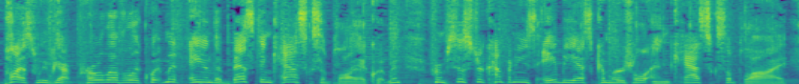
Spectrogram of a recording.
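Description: A high-pitched male voice reading an ad in a brisk, salesy pitch, with faint music behind him. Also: lively intonation. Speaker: ad announcer. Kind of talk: read advertisement.

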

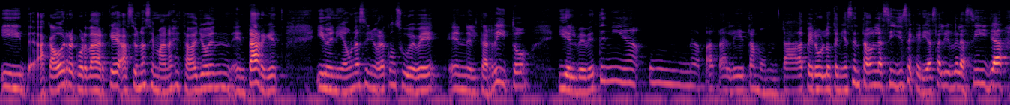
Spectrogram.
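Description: A woman hosting a podcast interview, telling anecdotes in an animated way and laughing often. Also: mid-range voice, brisk, slight background noise. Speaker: podcast host. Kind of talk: casual interview chat.

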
